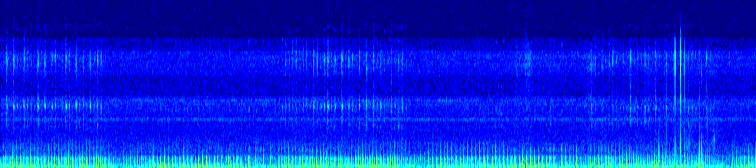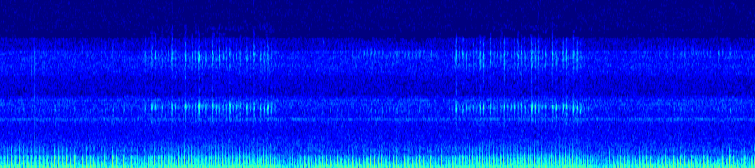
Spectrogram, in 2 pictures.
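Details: Steady deep purring from a kitten enjoying a belly rub, a rough buzzing rumble that pulses in long alternating breaths, with faint rustling of handling.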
